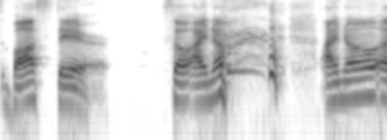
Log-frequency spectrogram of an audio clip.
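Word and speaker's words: Basseterre: um I was uh trying to figure out the pronunciation and it's boss stare so I know I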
